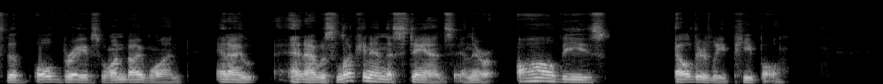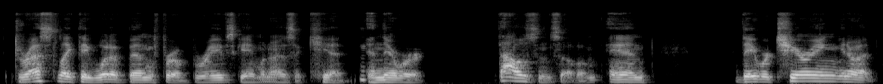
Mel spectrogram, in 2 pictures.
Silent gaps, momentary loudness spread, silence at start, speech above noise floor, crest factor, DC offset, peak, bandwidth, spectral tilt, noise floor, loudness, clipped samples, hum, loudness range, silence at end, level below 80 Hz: 2.01-2.13 s, 2.58-2.71 s, 5.05-5.13 s, 6.11-6.64 s, 7.91-8.14 s, 8.70-8.94 s, 15.76-16.11 s; 10 LU; 0 s; 44 dB; 14 dB; under 0.1%; -6 dBFS; 12.5 kHz; -5.5 dB/octave; -64 dBFS; -21 LUFS; under 0.1%; none; 3 LU; 0.1 s; -68 dBFS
